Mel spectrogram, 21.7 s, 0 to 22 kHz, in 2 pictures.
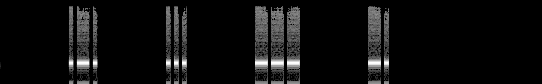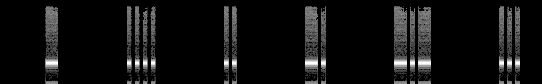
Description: Morse code, heard as a keyed tone, about 15 wpm, spaced as for 5 wpm, 1000 Hz. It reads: RSON THINKS
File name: qotdfiles / 5wpm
